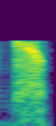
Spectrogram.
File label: eat; DinningPhilosophers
